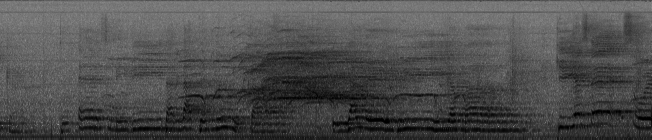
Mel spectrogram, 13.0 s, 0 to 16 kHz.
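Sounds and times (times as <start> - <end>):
male vocal group singing a cappella: 1.2 - 5.7, 6.6 - 10.5, 11.2 - 13.0
audience screaming: 3.5 - 9.5.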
